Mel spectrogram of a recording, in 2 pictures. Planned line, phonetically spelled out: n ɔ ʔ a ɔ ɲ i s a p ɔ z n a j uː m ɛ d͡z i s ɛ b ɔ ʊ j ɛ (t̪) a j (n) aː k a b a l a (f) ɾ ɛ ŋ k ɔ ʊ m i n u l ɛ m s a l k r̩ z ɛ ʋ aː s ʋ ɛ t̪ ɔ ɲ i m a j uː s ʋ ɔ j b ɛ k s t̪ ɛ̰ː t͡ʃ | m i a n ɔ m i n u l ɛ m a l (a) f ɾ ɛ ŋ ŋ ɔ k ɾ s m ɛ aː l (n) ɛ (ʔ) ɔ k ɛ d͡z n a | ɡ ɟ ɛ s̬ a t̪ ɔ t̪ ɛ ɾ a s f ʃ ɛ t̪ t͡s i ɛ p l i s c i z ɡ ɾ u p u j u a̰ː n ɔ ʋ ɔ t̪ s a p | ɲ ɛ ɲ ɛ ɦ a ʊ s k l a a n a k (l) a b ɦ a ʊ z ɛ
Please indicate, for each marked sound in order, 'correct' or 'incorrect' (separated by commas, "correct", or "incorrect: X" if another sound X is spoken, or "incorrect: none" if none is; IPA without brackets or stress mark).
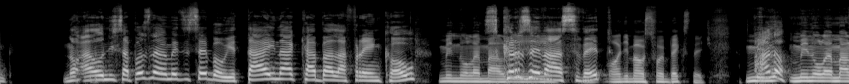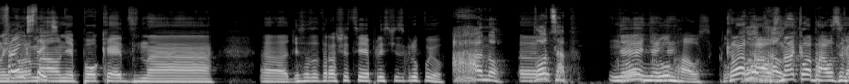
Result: correct, correct, correct, incorrect: i, incorrect: ɲ, incorrect: p, correct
